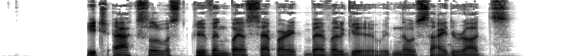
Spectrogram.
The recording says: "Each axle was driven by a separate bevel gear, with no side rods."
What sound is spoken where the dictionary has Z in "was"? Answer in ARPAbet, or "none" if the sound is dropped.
S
